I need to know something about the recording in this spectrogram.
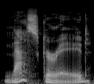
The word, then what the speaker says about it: msqrd: that sort of way an app called msqrd but meant to be pronounced as masquerade is here to creep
